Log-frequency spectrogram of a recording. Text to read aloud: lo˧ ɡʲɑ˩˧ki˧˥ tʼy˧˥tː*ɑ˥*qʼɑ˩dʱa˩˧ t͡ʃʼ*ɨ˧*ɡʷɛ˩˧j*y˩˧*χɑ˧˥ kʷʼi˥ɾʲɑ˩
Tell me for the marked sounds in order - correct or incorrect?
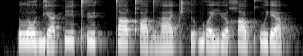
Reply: incorrect, incorrect, correct

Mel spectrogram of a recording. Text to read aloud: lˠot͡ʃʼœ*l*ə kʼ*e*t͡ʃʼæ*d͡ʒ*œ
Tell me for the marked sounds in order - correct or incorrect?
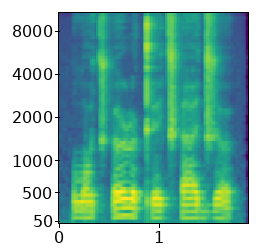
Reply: incorrect, correct, correct

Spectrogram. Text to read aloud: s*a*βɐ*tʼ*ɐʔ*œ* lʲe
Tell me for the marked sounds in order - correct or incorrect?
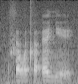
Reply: incorrect, correct, incorrect

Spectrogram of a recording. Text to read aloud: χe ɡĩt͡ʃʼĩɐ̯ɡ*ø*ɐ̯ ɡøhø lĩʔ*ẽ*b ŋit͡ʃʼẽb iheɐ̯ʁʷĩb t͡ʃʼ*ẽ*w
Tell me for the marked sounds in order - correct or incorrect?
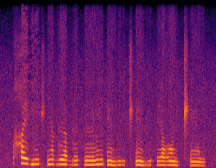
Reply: correct, correct, correct

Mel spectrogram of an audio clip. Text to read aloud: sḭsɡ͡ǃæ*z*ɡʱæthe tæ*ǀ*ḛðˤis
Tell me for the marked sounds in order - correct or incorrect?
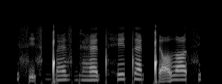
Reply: correct, incorrect

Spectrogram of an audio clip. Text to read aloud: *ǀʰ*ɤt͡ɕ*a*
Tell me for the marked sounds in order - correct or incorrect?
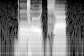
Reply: incorrect, correct

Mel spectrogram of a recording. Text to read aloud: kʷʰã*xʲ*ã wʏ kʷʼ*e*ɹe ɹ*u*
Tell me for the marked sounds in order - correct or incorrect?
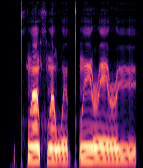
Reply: incorrect, incorrect, incorrect

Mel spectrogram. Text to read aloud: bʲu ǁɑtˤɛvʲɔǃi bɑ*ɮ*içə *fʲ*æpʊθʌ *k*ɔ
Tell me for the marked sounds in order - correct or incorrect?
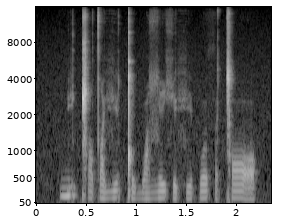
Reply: correct, correct, incorrect

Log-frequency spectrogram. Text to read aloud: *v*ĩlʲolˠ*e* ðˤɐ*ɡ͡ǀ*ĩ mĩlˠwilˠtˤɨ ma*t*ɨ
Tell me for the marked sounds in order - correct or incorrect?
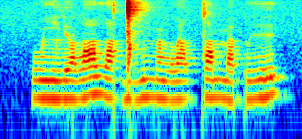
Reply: incorrect, incorrect, correct, incorrect

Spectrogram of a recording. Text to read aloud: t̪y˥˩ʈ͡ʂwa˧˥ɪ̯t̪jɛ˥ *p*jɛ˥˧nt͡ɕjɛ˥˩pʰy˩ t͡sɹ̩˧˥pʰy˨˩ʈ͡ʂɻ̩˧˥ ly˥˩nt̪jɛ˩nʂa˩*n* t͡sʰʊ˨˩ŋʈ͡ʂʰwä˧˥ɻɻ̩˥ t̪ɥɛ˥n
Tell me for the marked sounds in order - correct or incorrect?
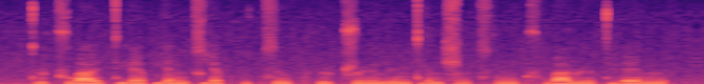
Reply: correct, correct

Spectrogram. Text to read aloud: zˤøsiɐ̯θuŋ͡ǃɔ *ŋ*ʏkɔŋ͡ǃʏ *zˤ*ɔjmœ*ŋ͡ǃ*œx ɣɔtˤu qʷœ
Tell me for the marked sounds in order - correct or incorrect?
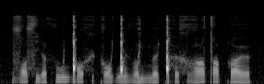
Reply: incorrect, incorrect, incorrect

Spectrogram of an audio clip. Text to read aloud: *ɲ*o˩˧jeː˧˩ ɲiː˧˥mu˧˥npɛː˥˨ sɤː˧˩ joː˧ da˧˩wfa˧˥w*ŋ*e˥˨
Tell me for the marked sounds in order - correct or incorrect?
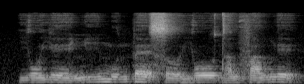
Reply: incorrect, correct

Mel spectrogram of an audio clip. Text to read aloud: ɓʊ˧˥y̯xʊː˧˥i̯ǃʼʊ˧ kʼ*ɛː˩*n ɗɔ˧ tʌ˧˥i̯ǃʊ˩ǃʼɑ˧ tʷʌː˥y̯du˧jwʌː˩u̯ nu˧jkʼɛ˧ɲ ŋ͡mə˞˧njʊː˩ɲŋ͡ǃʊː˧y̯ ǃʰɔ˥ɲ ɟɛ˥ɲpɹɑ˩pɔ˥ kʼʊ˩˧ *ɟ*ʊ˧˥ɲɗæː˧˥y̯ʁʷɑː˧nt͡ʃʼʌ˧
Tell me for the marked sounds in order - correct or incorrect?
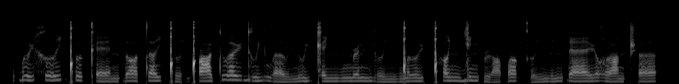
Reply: correct, incorrect

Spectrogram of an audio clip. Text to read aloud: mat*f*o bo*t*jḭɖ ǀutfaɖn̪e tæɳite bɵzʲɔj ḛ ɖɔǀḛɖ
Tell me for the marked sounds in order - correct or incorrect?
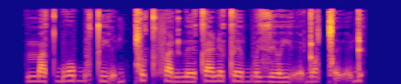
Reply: incorrect, correct

